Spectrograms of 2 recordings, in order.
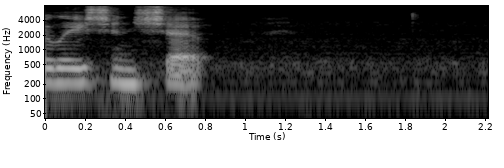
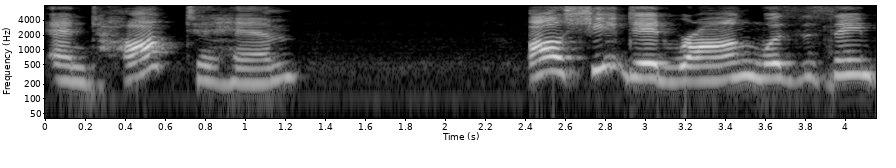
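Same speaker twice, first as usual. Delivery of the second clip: louder and higher, a heated tirade slowing at the end; retold angry rant; 4 semitones higher, 7 dB louder than usual. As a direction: vent at him, furious but controlled.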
